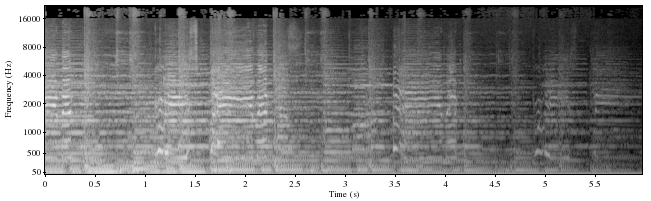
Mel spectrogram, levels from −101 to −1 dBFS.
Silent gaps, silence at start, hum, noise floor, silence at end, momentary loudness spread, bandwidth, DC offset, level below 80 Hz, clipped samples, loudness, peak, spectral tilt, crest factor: none; 0 s; none; -51 dBFS; 0.8 s; 17 LU; over 20 kHz; 0.6%; -30 dBFS; under 0.1%; -18 LUFS; -4 dBFS; -3.5 dB/octave; 18 dB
